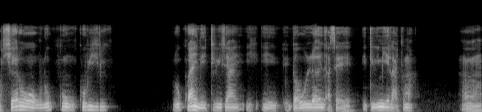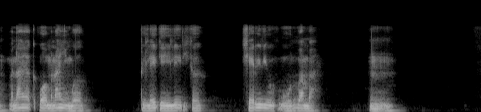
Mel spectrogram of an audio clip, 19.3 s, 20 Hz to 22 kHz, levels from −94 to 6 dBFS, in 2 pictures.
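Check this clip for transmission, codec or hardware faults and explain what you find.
Nothing here points to a transmission, codec or hardware problem; the speech just comes through an ordinary call connection the way it should.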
